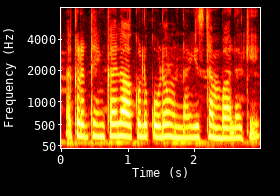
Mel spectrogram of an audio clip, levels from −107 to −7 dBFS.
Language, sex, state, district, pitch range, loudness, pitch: Telugu, female, Telangana, Hyderabad, 235-260 Hz, -17 LUFS, 250 Hz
